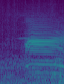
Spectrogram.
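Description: Young ewes on a meat sheep farm, with a single close, clear bleat rising out of quiet background noise and lasting under a second.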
